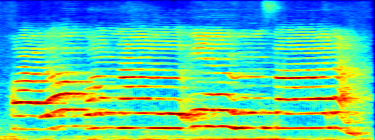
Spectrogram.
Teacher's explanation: Khalaqnal insana. Ya, jadi di antara nun sukunnya dengan sin itu dibaca samar-samar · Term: ikhfa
